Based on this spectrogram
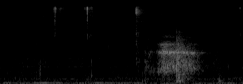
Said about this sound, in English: I had to take a sip on that. Matter of fact, let me go on and finish this cup.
